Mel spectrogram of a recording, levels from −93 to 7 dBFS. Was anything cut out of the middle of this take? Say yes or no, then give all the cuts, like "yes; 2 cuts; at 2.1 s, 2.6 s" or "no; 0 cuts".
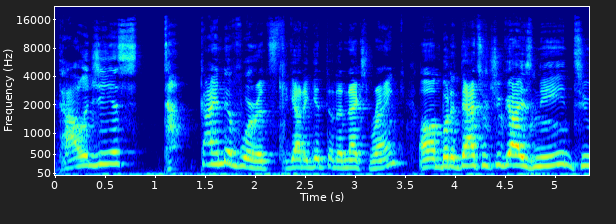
yes; 2 cuts; at 2.3 s, 3.6 s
